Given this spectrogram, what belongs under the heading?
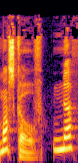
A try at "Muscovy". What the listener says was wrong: Muscovy. There's a Y at the end.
